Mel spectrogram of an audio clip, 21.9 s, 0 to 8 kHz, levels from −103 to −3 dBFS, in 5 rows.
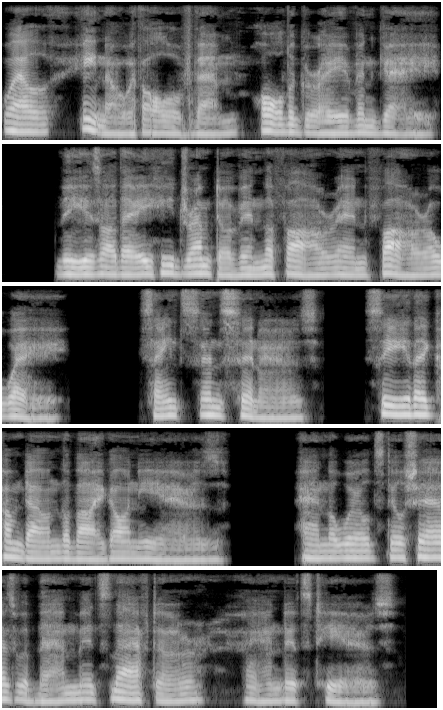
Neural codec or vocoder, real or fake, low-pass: codec, 16 kHz in and 24 kHz out, 2.2 kbps, FireRedTTS-2 codec; fake; 7.2 kHz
